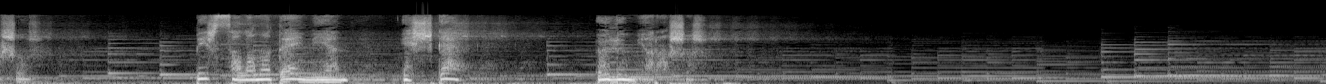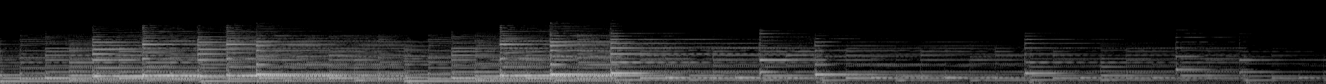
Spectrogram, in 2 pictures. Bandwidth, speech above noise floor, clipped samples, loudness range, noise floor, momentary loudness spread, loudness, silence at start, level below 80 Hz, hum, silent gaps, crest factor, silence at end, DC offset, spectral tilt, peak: 11 kHz; 34 dB; under 0.1%; 22 LU; -45 dBFS; 25 LU; -15 LUFS; 0 s; -36 dBFS; none; none; 18 dB; 0.25 s; under 0.1%; -3.5 dB/octave; 0 dBFS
